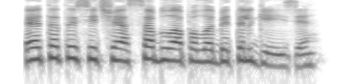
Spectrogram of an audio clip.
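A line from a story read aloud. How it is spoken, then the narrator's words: Wry snort. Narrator (Russian): хмыкнул Фортем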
